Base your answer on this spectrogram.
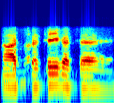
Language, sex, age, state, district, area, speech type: Bengali, male, 18-30, West Bengal, Howrah, urban, conversation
